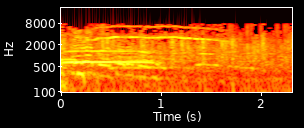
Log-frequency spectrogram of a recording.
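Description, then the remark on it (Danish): An audience claps steadily, the applause continuous for a couple of seconds, with voices calling out and chattering over it. “Vi er ved med at klappe.”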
